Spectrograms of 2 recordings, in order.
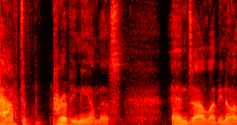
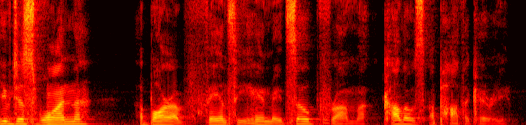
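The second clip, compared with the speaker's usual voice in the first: slow put-on British accent. Announcing that a listener won handmade soap: British accent. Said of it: "Why am I saying that with a British accent?".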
